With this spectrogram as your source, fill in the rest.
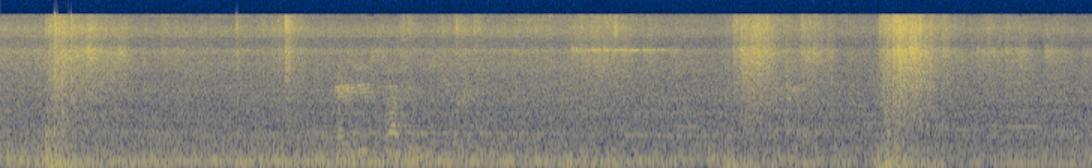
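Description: The bus rattles and clunks over the road.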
